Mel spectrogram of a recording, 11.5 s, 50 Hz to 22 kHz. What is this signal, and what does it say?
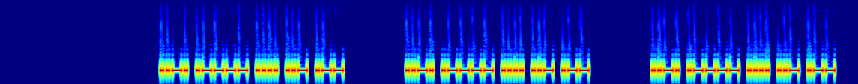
Morse code, heard as a keyed tone, about 30 wpm, 700 Hz. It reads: F1HUW F1HUW F1HUW
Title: DXCC-100 Call Signs - 5 Characters - Repeated 3x - 30wpm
